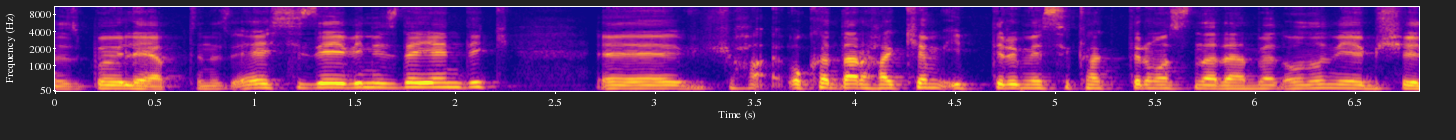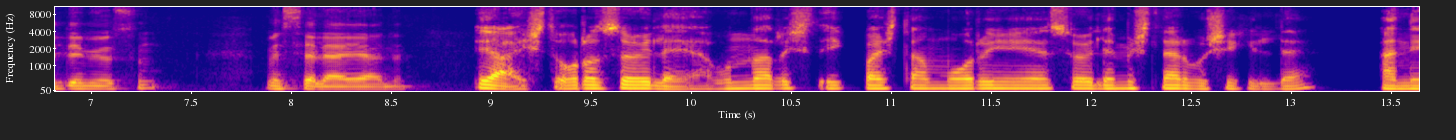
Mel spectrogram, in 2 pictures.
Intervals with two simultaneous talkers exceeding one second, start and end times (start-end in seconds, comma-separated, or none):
none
